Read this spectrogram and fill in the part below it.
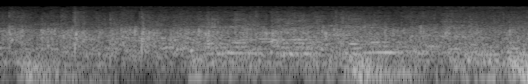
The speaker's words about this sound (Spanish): Un izquierdo, pasito atrás y rompe con la marcha en los aplausos del público enfervorizado en esta calle Torre Cuadrada.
